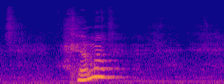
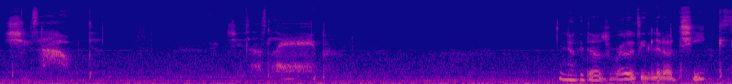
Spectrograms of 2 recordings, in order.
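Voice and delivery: whisper; 20 dB quieter than usual. Real, not acted. Mom whispering over her sleeping baby. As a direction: breathe the words without voice. Baby just fell asleep.

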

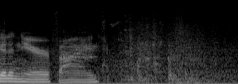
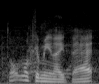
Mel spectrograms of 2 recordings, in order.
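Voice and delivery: usual speaking voice

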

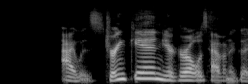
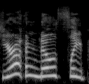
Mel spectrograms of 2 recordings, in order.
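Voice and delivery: exasperated; 12 semitones higher than usual. Retold or imitated. Arguing with husband over hiking.

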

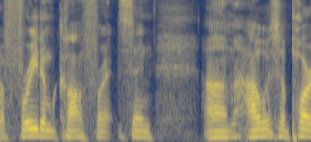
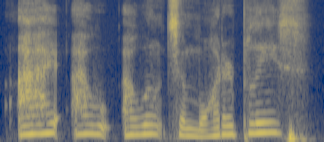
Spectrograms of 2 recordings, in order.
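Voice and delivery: put-on small child's request; 3 semitones higher, 7 dB quieter than usual. Child asking politely.

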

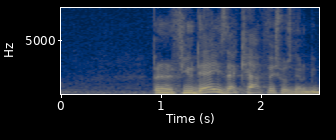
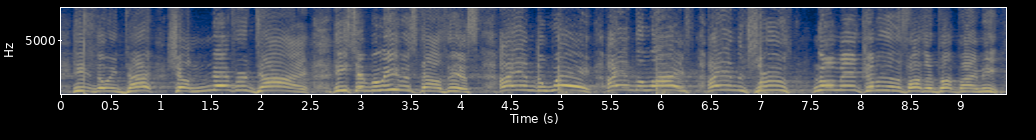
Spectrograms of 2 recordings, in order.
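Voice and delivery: much higher and louder, shouting the gospel; preaching at full force; 12 semitones higher, 8 dB louder than usual. Acted. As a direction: shout the gospel to the young people. Climax of the sermon.

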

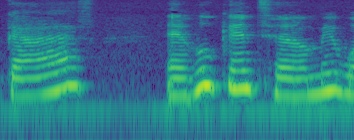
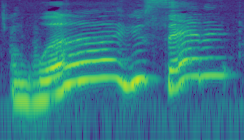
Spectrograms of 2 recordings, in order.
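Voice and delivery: mock surprise; 10 semitones higher, 6 dB louder, slower than usual. Playful mock surprise at kids.

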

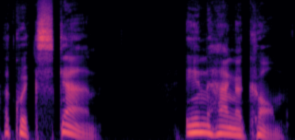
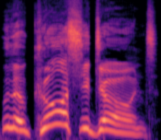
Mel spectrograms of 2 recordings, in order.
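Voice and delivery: slow, loud, raised, angry retort; growled; 6 semitones higher, 10 dB louder than usual. A narrator's reading. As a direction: growl it as an impatient commanding officer. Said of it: "Larone growled".

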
